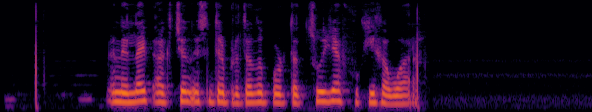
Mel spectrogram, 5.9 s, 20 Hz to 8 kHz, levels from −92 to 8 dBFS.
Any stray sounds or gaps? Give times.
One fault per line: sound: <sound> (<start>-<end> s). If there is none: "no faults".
no faults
